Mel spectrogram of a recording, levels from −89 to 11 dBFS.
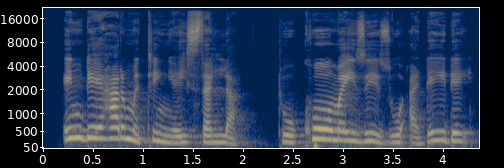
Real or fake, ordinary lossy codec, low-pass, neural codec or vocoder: real; none; none; none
